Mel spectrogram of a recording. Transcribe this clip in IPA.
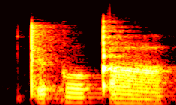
tʼ ø k o kʼ ɑ

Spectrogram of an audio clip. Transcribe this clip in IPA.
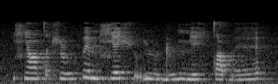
ɕ ə̃ː tˤ ṵ ç ɭ ṳ p e m ɕ ɛ ç ɽ ṵ m ɳ ɔ̤ ɖ ṳ ɲ e ç tˤ ɤ b ɛ̤

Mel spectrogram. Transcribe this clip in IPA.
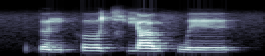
t̪ ə˧˥ n t̪ʰ ɤ˥ t͡ɕʰ j ɑ˥ ʊ̯ f w e˥ ɪ̯

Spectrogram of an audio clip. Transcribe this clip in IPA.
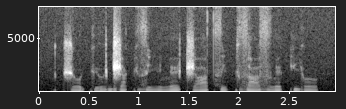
t͡ʃ ɵ˩˧˩ kʲ ɯ˩˥ d͡ʒ a˦˨ k z i˩˧˩ l e˦˨ t͡ʃ a˩˥ t͡s i˦˨ k z a˦˨ z l e˦˨ k j ɵ˦˨

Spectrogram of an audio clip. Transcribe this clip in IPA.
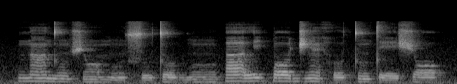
n ã˦ d ũ˧ ʃ ɔ̃˧ m ũ˨ s u˨ t o˧ ɡ͡b ũ˦ | a˦ l i˦ k͡p ɔ˦ d͡ʒ ɛ̃˦˨ h o˨ t ũ˧ t e˨ ʃ ɔ˧

